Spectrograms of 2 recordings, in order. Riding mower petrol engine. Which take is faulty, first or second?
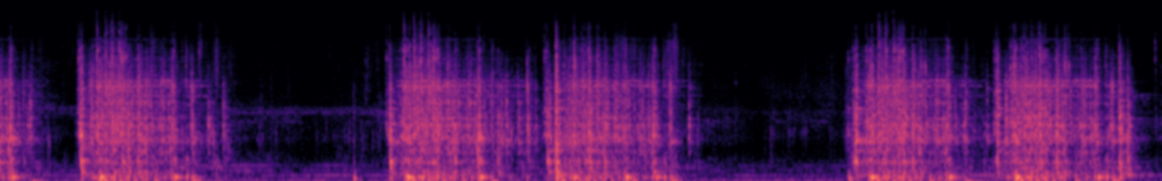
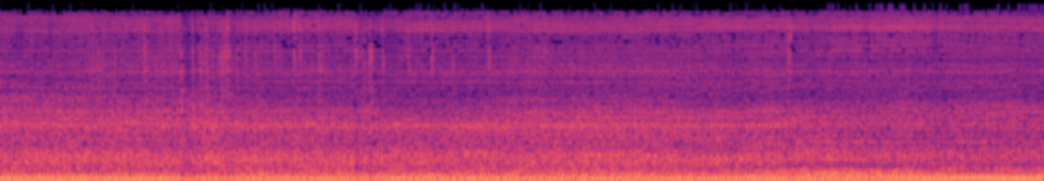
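first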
